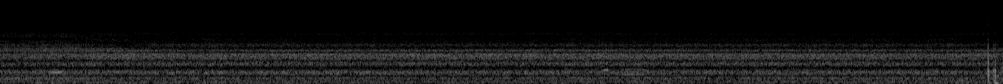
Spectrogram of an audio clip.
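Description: Steady rushing of water in a boulder-strewn stream: an even, unbroken wash of noise.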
